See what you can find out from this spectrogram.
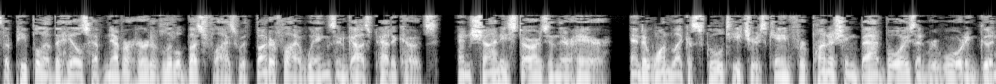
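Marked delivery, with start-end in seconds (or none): none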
